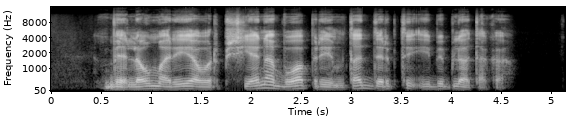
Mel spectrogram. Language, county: Lithuanian, Šiauliai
